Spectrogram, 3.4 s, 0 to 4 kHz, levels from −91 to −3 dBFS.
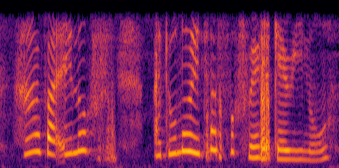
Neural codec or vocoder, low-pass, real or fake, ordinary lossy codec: codec, 16 kHz, 8 kbps, FunCodec, trained on LibriTTS, 25 frames a second; 3.6 kHz; fake; none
